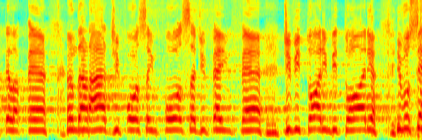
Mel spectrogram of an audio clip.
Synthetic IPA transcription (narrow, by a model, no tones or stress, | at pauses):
pelɐfɛɐ̃nd̪aɾad͡ʒɪfoɾsɐẽj̃foɾsɐd͡ʒɪfɛẽj̃fɛd͡ʒɪvit̪ɔɾiɐẽvit̪ɔɾiɐɪvose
